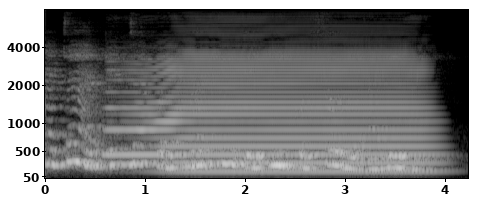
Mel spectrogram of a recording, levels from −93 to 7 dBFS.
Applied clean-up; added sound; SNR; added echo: none; Wind instrument, woodwind instrument; 4 dB; reverberation time 1.8 s.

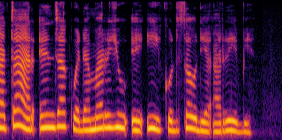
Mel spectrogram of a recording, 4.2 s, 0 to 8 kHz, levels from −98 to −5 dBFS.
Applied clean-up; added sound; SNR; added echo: none; none; none; none.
